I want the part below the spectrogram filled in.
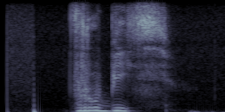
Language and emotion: Russian, angry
